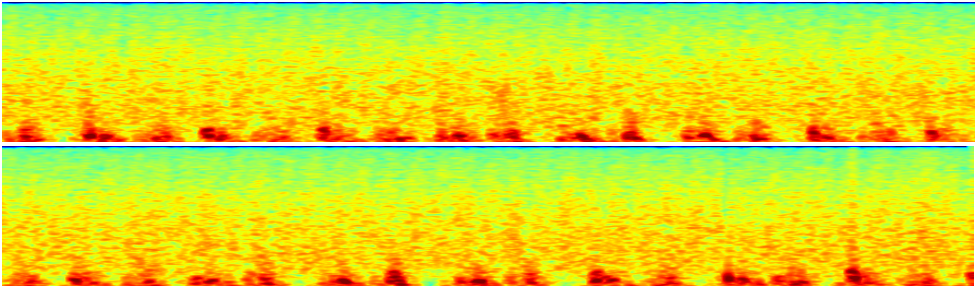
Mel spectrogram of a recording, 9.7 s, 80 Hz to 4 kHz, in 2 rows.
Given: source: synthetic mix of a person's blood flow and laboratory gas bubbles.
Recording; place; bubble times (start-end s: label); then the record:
Doppler ultrasound of blood flow; precordium
1.99-2.08 s: bubbles
2.48-2.58 s: bubbles
From the record:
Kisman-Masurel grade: 111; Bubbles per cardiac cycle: 1 to 2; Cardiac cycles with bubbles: 1 to 10%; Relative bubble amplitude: barely perceptible (0.100 to 0.250); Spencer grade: 1 (occasional bubble signal discernible with the cardiac motion signal, with majority of cardiac periods free of bubbles); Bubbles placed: anywhere in the cardiac cycle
